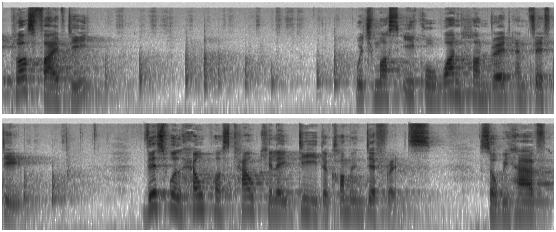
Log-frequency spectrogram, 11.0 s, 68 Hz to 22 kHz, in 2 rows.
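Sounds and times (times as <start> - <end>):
marker writing on whiteboard: 0.3 - 6.5.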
